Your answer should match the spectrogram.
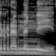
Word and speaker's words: Remini: Okay, so Leah Remini, is that how I pronounce her last name? Leah Remini, that's correct, is speaking out against Tom Cruise and his involvement in the Church of Scientology, claiming there's more here than meets the eye.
